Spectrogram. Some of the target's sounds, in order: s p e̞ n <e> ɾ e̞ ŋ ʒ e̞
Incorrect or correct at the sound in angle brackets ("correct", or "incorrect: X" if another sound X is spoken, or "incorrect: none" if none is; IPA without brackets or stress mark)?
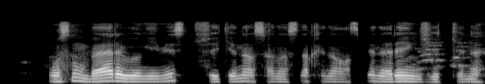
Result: incorrect: æ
